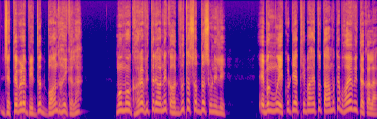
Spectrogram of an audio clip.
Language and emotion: Odia, fearful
